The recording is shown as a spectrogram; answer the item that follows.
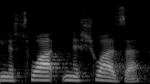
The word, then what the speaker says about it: niçoise: In French, it'd be niçoise sandwich.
